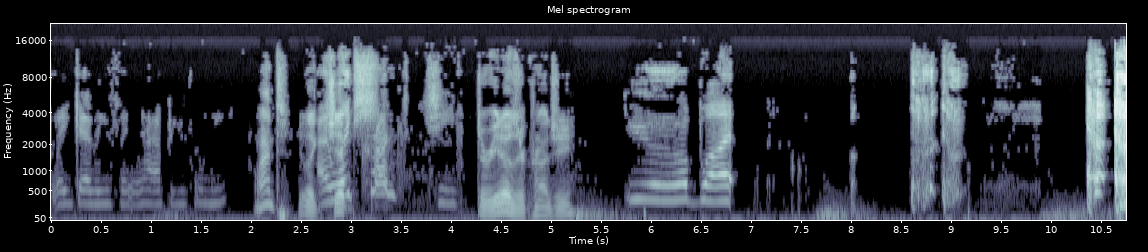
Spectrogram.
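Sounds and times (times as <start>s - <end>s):
speech: 0.0s - 6.9s
person coughing into a microphone: 8.6s - 9.2s, 10.4s - 10.7s.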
